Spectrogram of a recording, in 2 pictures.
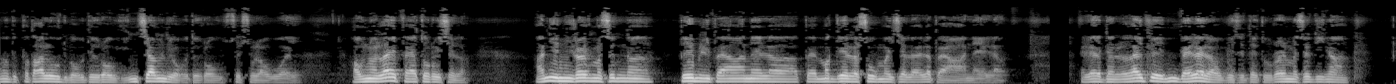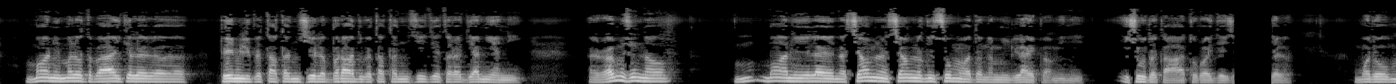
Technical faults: MP3 compression; playback stall

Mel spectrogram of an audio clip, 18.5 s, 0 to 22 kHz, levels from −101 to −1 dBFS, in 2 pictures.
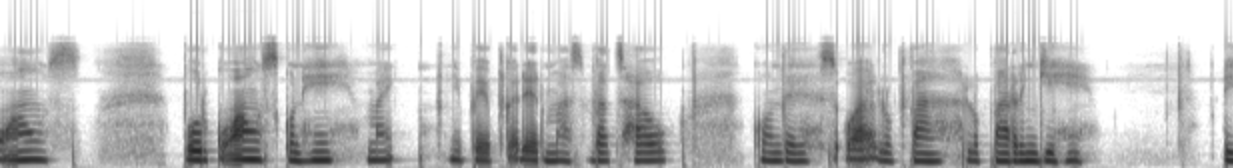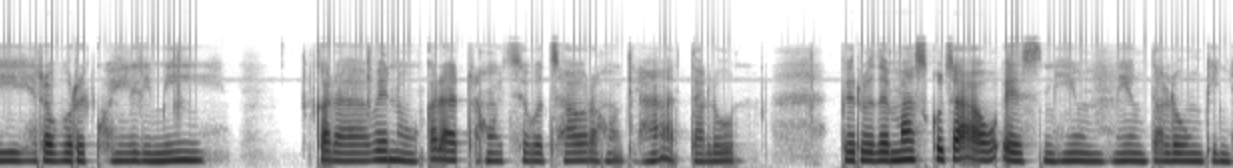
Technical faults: resampler restarted on every block

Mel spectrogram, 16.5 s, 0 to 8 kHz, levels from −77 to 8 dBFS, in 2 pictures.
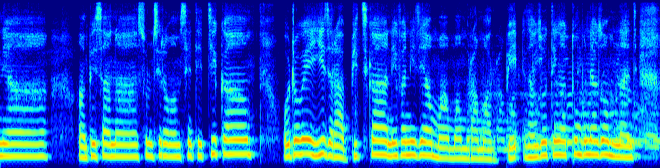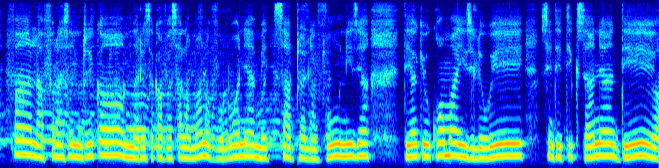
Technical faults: feedback echo between two devices

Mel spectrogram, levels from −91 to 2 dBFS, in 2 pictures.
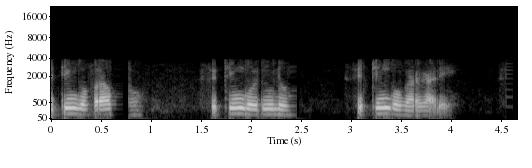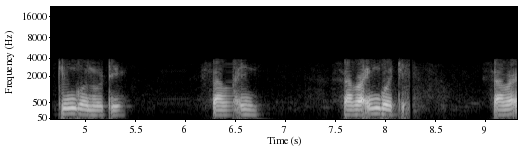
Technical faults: G.723.1 codec; VoIP packet loss concealed by the speech codec

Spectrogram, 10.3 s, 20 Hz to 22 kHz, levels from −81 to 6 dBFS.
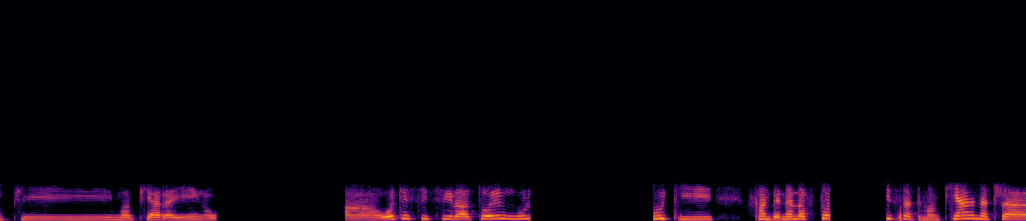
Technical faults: G.729 codec; digital wireless dropout

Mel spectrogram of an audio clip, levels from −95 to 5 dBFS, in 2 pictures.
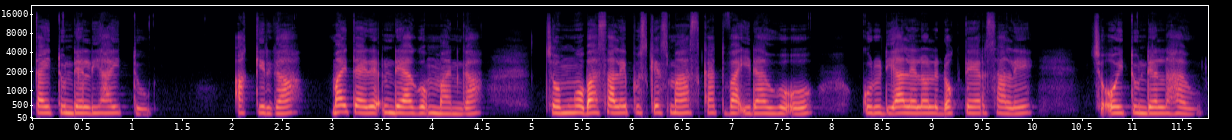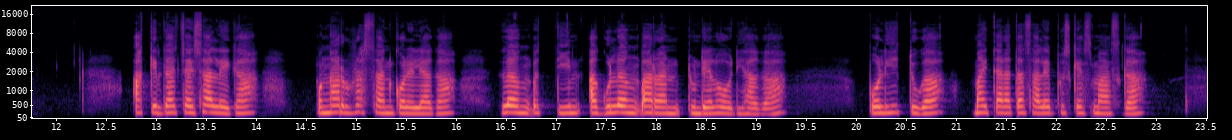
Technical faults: none

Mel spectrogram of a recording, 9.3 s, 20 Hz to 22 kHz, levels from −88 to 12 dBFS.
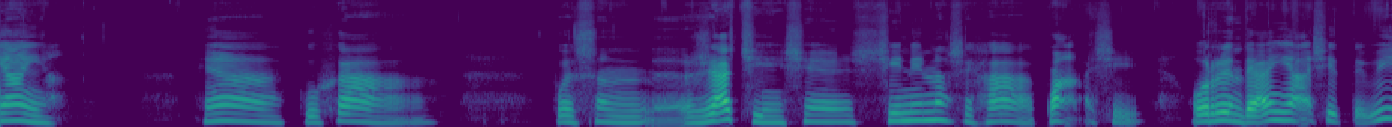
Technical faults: none

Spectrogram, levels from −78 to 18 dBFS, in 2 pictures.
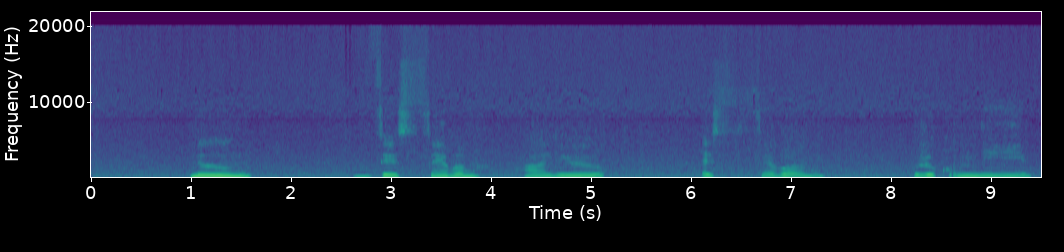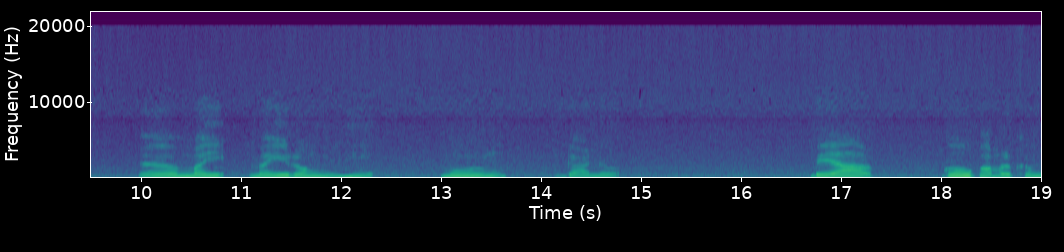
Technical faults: short concealed packet loss; lost packet rebuilt from error correction

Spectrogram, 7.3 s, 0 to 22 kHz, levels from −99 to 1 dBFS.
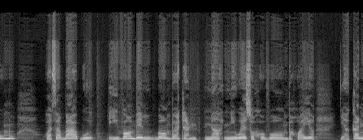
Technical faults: Opus compression

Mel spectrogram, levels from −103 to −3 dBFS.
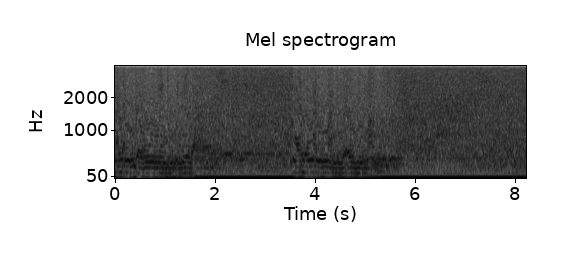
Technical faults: companded audio read as linear

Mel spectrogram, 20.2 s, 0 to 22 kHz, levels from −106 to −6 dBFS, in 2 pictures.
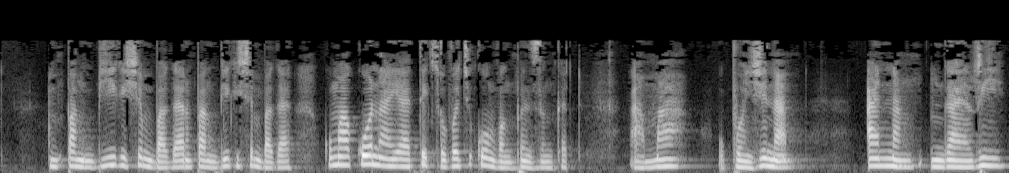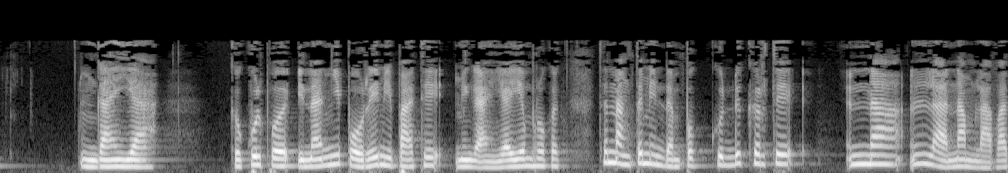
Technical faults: MP3 compression

